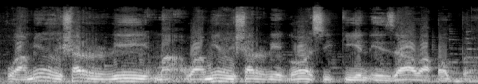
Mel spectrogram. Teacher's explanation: Wa min syarri ghasikin itu dibacanya harus panjang karena termasuk mad tabi'i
